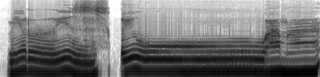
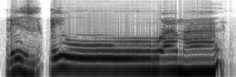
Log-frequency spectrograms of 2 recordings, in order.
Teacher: Ditahan dulu 2 harokat dan menggunakan dengung. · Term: idgham biguna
